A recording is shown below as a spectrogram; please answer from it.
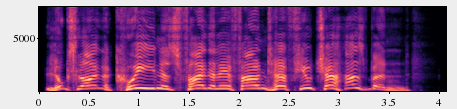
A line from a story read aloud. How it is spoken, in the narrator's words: called out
